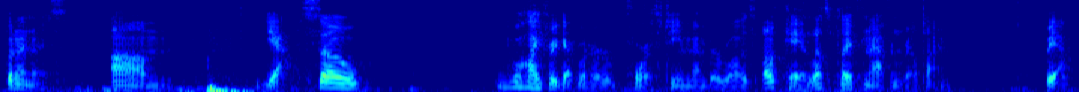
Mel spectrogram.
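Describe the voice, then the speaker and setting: A man's fairly low, worn and strained voice has a sing-song quality and a measured pace with many pauses. He's a livestreamer rambling casually over loud game music as he plays, easily sidetracked.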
